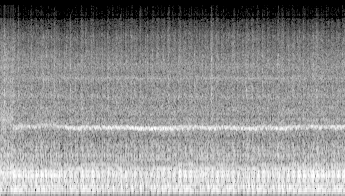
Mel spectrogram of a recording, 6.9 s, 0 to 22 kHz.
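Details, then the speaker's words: Honda CBR600F4i with 64,000 miles, first run after reconnecting the bank angle sensor, running on all 4 cylinders, headers hot: steady, even hum with a faint constant whine and no knocks or ticks, sounding healthy for its mileage. "Doesn't sound too bad for having 64,000 miles on it. So now just checking, it's definitely running on all 4 cylinders, and you can tell from the temperatures they're all pretty hot."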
